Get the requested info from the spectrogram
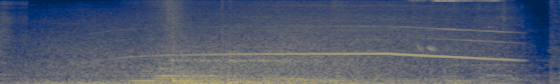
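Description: A car arriving with its engine running, under a single siren tone that comes in about a second in, holds steady, then drops in pitch over the last second as the car passes.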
